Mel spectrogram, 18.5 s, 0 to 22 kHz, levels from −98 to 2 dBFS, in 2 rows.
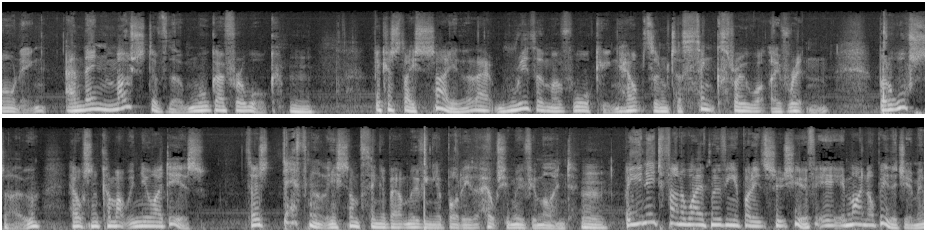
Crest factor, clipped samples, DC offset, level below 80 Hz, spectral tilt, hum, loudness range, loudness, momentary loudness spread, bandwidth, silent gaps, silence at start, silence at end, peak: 16 dB; under 0.1%; under 0.1%; -44 dBFS; -5 dB/octave; none; 2 LU; -23 LUFS; 5 LU; 16 kHz; none; 0 s; 0 s; -6 dBFS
